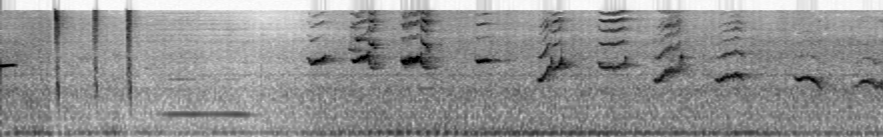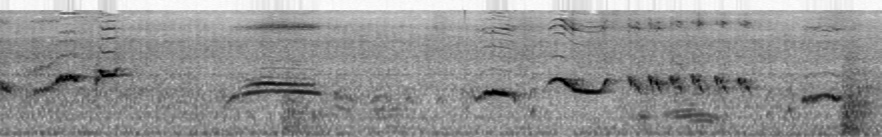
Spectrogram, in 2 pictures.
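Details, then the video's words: White-rumped shama, described as easily agitated, uttering high scratchy chips followed by looping slurred whistles and harsh squawk-like notes, with a low droning hum underneath. "Murai batu mudah emosi"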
